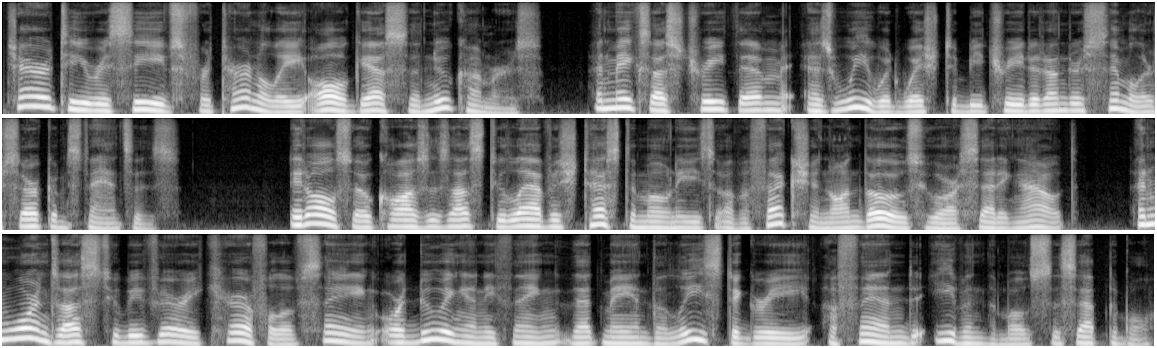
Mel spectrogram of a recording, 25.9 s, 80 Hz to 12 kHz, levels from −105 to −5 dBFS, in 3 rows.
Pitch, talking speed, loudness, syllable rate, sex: 155 Hz, 140 wpm, -17 LUFS, 4.1 syllables/s, male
